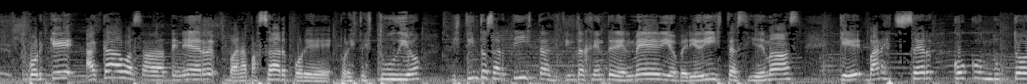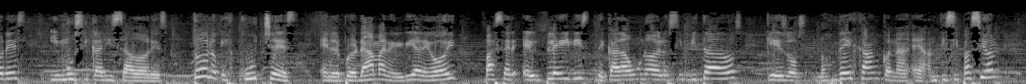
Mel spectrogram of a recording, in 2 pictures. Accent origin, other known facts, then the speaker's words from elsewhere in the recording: Mendoza, Argentina; coprovincianos míos, yo soy mendocina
